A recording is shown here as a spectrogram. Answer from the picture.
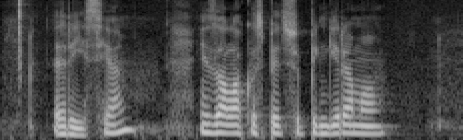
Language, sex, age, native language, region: Slovenian, female, 18-29, Serbian, Drava region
